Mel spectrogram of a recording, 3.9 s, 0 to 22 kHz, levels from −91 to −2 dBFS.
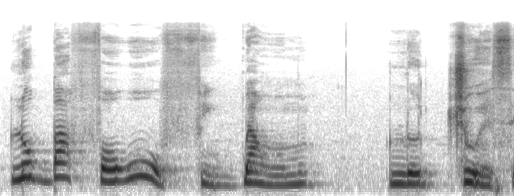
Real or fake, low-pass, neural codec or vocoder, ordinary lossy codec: fake; 14.4 kHz; vocoder, 44.1 kHz, 128 mel bands every 256 samples, BigVGAN v2; none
